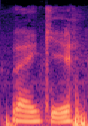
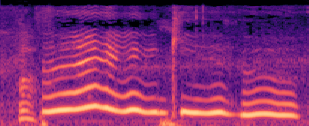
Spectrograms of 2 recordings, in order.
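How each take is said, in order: First: Said in the usual way. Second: High, slow, wavering thank you; mock sobbing thanks. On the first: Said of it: "I mean, thank you". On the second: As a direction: overdo the gratitude, quavering. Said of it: "redone high and drawn out".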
